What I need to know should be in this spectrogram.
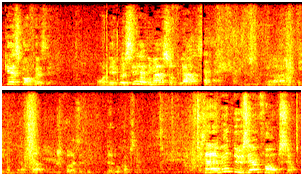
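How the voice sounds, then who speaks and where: A Quebec-accented man guides a group of visitors, joking and teasing as he explains. His voice sits high for a man. The sound comes from a camera some distance away, with a loud wash of room noise behind him. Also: big pitch swings, normal speed. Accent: Quebec French. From Quebec, Côte-Nord. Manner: playful, teases the audience. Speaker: cultural tour guide. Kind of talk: guided tour talk to visitors.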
